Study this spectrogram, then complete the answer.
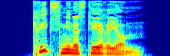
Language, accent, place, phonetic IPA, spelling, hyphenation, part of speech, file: German, Germany, Berlin, [ˈkʁiːksminɪsˌteːʁi̯ʊm], Kriegsministerium, Kriegs‧mi‧ni‧ste‧ri‧um, noun, De-Kriegsministerium.ogg
- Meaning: war ministry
